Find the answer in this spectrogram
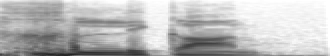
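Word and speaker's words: خلکان: تلفظ سامنے آئے۔ لیکن جو رائج ہے اور جو زیادہ تر پڑھا گیا ہے اور جس کے تلفظ کی طرف زیادہ تر علماء اسلام گئے ہیں وہ ہے خلقان، خا کے فتح کے ساتھ اور لام کی کسرہ کے ساتھ خلقان۔ تو اس کو ہم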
